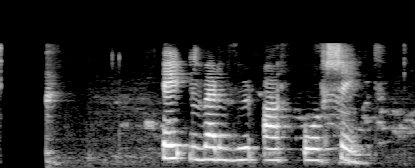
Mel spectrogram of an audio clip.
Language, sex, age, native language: Icelandic, male, 8, French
